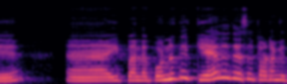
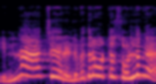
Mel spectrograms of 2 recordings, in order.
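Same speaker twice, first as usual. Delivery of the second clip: loud, high, urgent demand to know; husband demands what happened, raising his voice, loud and high; alarmed demand; 9 semitones higher, 5 dB louder than usual. Acted.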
